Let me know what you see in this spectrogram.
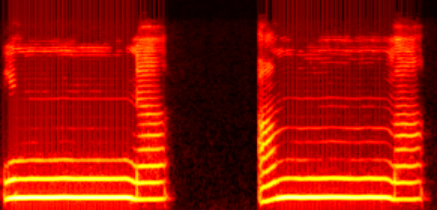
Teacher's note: नून और मीम के अंदर गुन्ना की क्वालिटी पाई जाती है, इसमें गुन्ना पाया जाता है इन 2 लेटर के अंदर, इसीलिए ये खशोम नाक से निकलता है। · भिनभिनाहट हो रही है ना नाक में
